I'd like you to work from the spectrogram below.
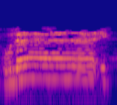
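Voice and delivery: أولئك with the long vowel held four counts, slow; four-beat madd. Shown as a demonstration. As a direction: stretch it four beats. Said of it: "الأربع حركات". (مد أربع حركات في أولئك)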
